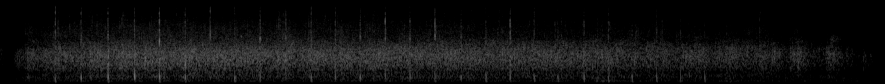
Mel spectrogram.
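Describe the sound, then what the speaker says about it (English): A degree convocation audience gives a long, even round of applause, a dense wash of many hands clapping at moderate distance that holds steady for several seconds before tapering off. "I think we should give all of my colleagues at the university and BMS a round of applause"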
